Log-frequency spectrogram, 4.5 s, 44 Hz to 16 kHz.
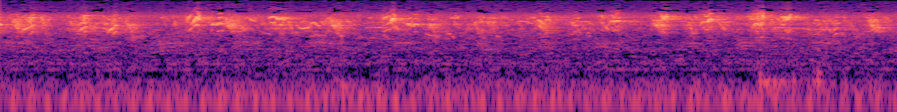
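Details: Barn swallows (Hirundo rustica) at Baisha, Wangshan, recorded on 14 March 2018: a steady stream of high, thin twittering chirps overlapping throughout, over a low rumble of background noise.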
